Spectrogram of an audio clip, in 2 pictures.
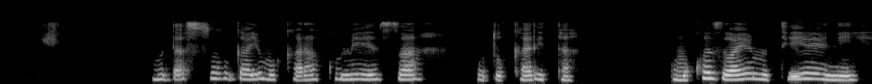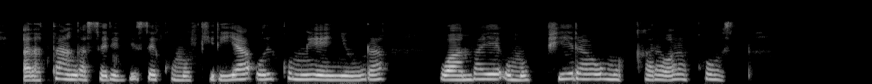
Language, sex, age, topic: Kinyarwanda, female, 36-49, finance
